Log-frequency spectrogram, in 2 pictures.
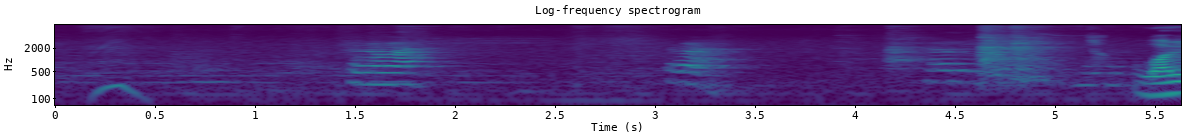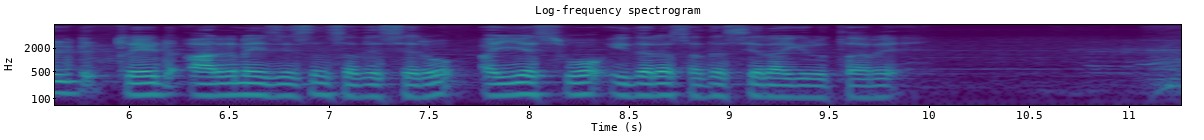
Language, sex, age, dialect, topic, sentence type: Kannada, male, 41-45, Mysore Kannada, banking, statement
